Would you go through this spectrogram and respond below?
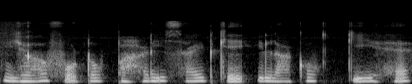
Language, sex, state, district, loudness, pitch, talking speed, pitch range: Hindi, male, Himachal Pradesh, Shimla, -20 LUFS, 150 Hz, 115 wpm, 145-160 Hz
